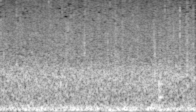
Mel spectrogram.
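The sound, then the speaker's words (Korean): Steady rain falls continuously, a dense hiss of drops spattering on a surface, even throughout with no voices present. “갈라진 내 목소리만 빗소리에 묻힐 뿐 아무 대답이 없었다.”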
